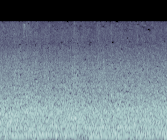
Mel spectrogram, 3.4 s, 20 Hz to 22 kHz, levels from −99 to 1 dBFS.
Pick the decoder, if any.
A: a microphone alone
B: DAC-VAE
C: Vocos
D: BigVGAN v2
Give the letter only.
D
